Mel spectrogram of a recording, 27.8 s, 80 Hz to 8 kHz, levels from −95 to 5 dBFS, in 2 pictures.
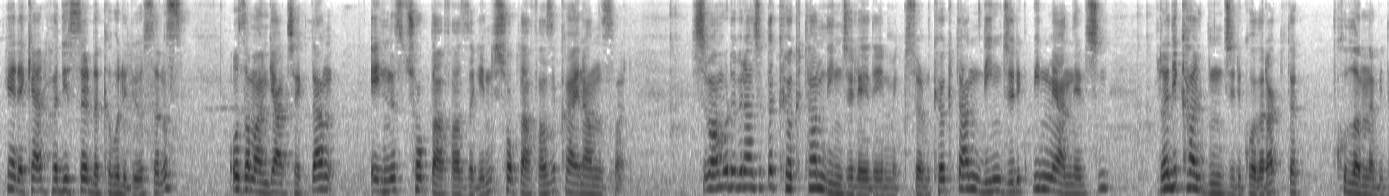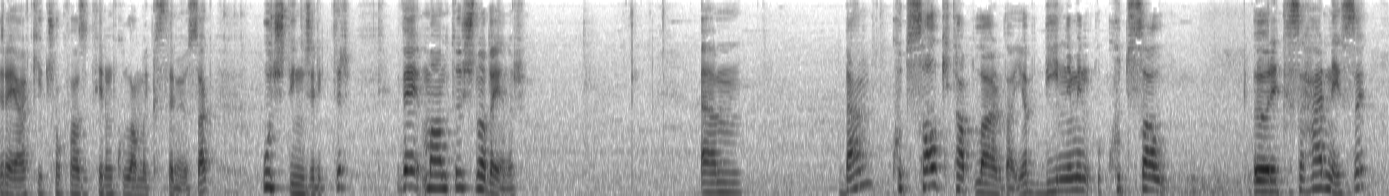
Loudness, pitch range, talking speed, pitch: -21 LUFS, 130-200 Hz, 130 wpm, 170 Hz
